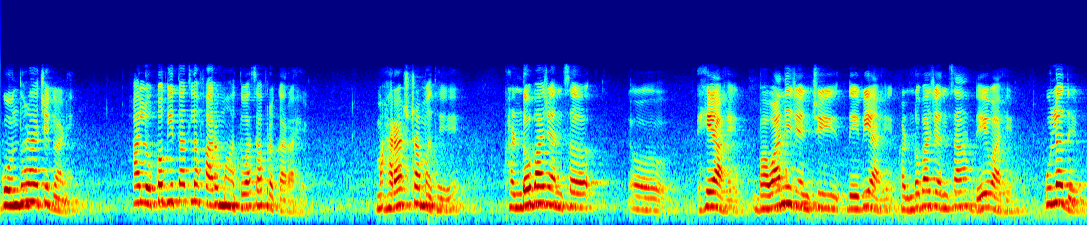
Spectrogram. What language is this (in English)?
Marathi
